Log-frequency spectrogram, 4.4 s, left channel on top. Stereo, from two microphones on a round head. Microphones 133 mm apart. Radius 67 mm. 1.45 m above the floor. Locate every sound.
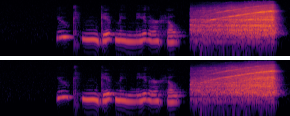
0.8 s a woman speaking: 75° left (ahead or behind), 1.9 m
2.8 s sawing: 60° left (ahead or behind), 4 m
